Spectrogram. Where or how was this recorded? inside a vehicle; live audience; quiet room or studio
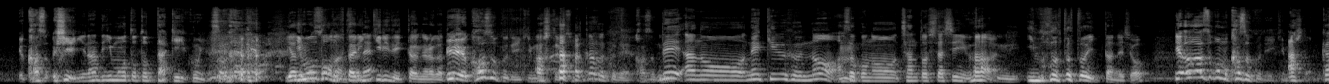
live audience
